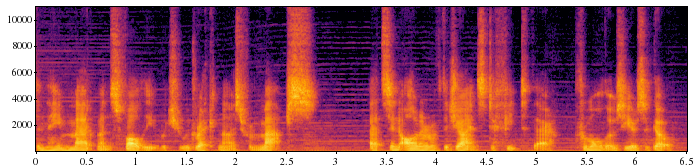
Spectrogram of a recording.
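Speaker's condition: No condition

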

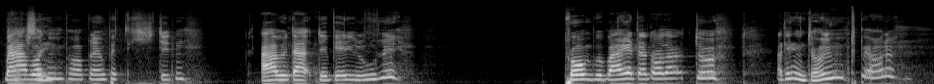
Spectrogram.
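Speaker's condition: Profound deafness, cochlear implant; learned to listen through implant, sign language learned around age 16; learned to talk before sign language, speaks to hearing people, signs to deaf people

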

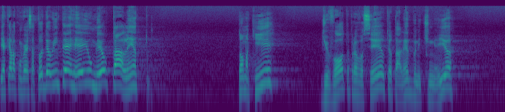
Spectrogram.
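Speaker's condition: No condition

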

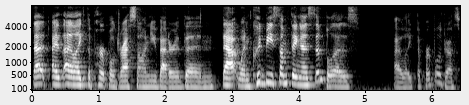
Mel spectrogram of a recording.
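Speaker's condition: No condition

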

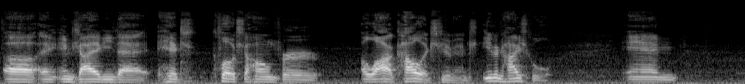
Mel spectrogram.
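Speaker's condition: Cleft lip and palate; no front teeth at birth

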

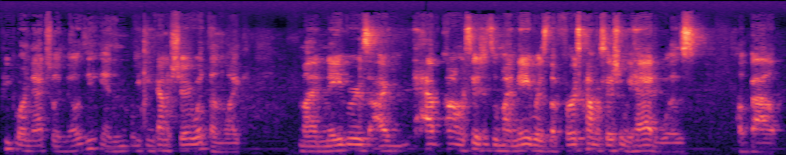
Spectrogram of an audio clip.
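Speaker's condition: No condition

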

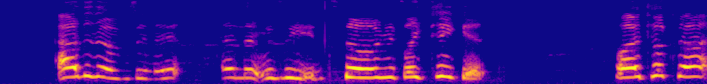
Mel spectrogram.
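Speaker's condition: Cerebral palsy; affects muscles, motor skills and all limbs, pain, serious complications needing surgery, morphine for two years

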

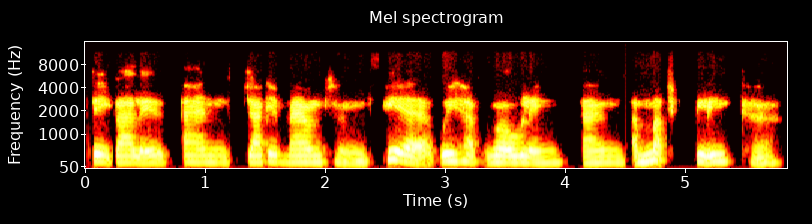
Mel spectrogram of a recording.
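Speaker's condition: Profound deafness, cochlear implant; profound deafness with overnight onset, then sudden total deafness 11 years ago; very limited sound through auditory pathway despite implant, lack of captions caused difficulties

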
